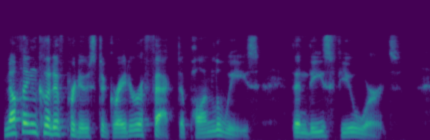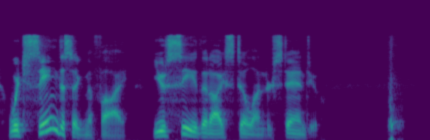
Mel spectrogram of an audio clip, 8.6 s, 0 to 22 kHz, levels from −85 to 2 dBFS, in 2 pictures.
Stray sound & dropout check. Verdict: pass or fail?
fail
